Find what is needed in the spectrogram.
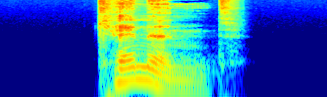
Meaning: present participle of kennen
- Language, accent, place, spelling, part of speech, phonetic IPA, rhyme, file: German, Germany, Berlin, kennend, verb, [ˈkɛnənt], -ɛnənt, De-kennend.ogg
